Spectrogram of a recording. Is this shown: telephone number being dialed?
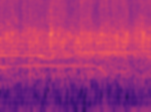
no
